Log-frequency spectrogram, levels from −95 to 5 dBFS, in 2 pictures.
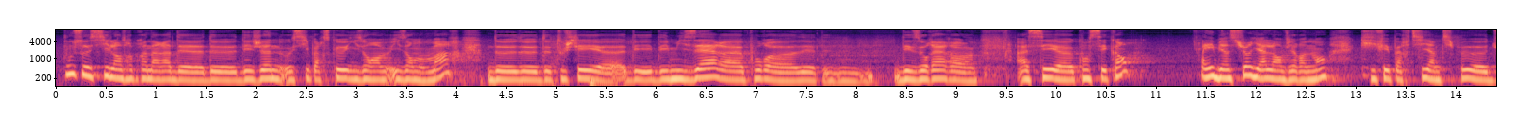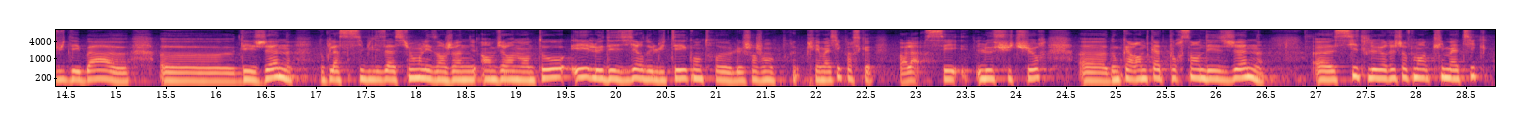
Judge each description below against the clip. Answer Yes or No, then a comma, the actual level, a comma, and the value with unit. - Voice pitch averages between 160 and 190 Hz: Yes, medium, 185 Hz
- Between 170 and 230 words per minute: No, average, 155 wpm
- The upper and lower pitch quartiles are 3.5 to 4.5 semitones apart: No, average, 2.8 semitones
